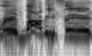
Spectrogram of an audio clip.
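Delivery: put-on shrill, high, loud drunken hollering. Retelling a drunk fan sitting behind them: imitating a drunk fan yelling.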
